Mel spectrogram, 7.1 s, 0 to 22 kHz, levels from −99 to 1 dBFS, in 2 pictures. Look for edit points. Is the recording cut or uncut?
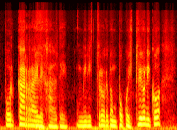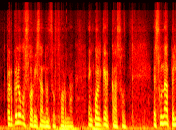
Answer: cut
